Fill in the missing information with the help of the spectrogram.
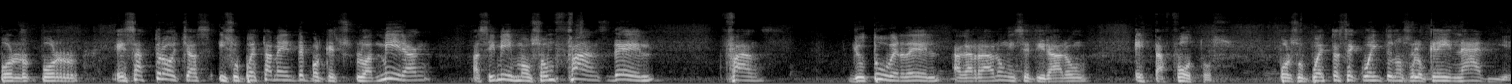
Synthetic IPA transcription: poɾpoɾe̞sast̪ɾo̞t͡ʃasisupwe̞st̪amẽnt̪e̞po̞ɾke̞sloaðmiɾaŋ | a̰simizmo̞so̞ɱfansd̪e̞el | fans | jut̪uβe̞ɾðeelaɣaraɾo̞ŋise̞t̪iɾaɾo̞ŋ | e̞st̪asfo̞t̪o̞̰s | po̞ɾsupwe̞st̪oesekwe̞nt̪ono̞se̞lo̞kɾe̞ːnaðjḛ

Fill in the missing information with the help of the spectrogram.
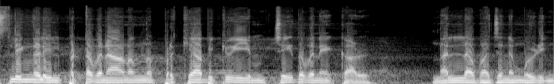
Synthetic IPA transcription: sliŋːɐɭilpeʈːɐʋɐnaːɳe̞nːɨprɐkʰjaːbikʲːuɣɐjumt͡ɕe̞jt̪ɐʋɐne̞ːkːaːɭ | nɐlːɐʋɐt͡ɕɐnɐmoɻiɲːu

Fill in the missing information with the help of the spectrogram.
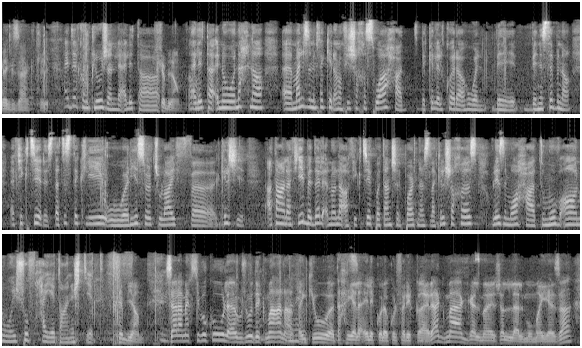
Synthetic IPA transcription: ʔɛɡza̰kt̪lḭ | hajd̪ilkʊnkluːʒʊnlɪʔalɪt̪aɪbja̰ʔʔalɪt̪aʔɪnːonɪħna | maleːzɪmnfakːɪɾʔɪnːofiʃɑxsˤwaːħɪd̪̚ | bikɪlːɪlkʊɾˤɑɦʊwːebbɪnɪsɪbna | fikt̪iːɾɪst̪at̪ɪst̪ɪkliwɾisəːɾt͡ʃwlajfkɪlːʃiː | ʔɑ̰t̪ˤɑʕnafibɪd̪eːlʔɪ̰nːolaʔafikt̪iːɾpot̪ɛnʃalpɑːɾt̪nəɾzlakɪlːʃɑxsˤ | wleːzɪmwaːħad̚t̪muːvʔaːnwjʃuːfħajeːt̪oʕanɪʒd̪ḭːd̪ | xɪbja̰msɑːɾamɛɾsibʊkulawʊʒuːd̪ɪkmaʕanat̪aŋkjut̪aħɪjːalaʔɪlɪkwɪlakʊlːfaɾiːqaɾˤaɡmaɡalmaʒalːalmʊmajːaza

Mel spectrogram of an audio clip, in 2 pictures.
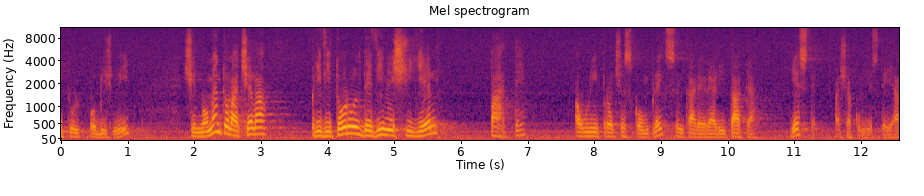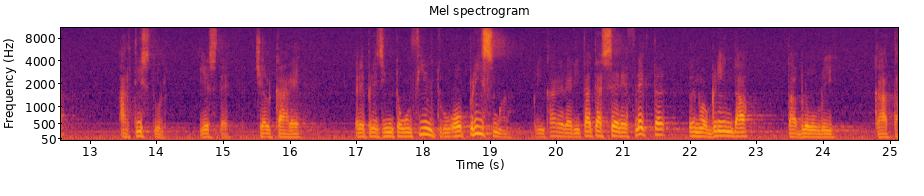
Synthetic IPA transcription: t̪ulo̞biʃnuit̪ | ʃiɨnmo̞mẽ̞nt̪ulat͡ʃe̞la | pɾivit̪o̞ɾuld̪e̞vine̞ʃije̞l | part̪e̞ | aunujpɾo̞t͡ʃe̞sko̞mple̞ksɨŋkaɾe̞ɾe̞alit̪at̪ea̰ | je̞st̪e̞̥ | a̰ʃa̰kṵmje̞̰st̪e̞̰ja̰ | a̰rt̪ist̪ul | je̞st̪e̞t͡ʃe̞lkaɾe̞ | re̞pɾe̞zint̪əunfilt̪ɾuo̞pɾizmə | pɾiŋkaɾe̞ɾealit̪at̪ease̞ɾe̞fle̞kt̪ə | ɨno̞ɡɾind̪a | t̪ablo̞uluj | kat̪a

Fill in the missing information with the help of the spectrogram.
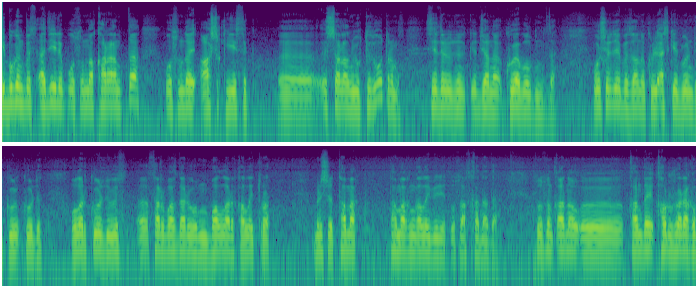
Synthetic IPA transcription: ebʏɡʲɪnbɪzæd̪e̞lɪkwo̞sonmɑqʰɑɾɑnət̪ːɑ | wo̞sənd̪ɑjɑʃəqje̞sɪk | əɪsʃɑɾɑlˠnənwɵt̪̚kʲɪzɪwo̞t̪əɾməz̥ | sɪzd̪ewɵzɪŋɪzʒɑnɑkʲʰʏwæbo̞lˠd̪əɴəzd̪ɑ | wo̞lˠʒe̞ɾd̪e̞bɪzɑnɑwkʲʰʏlːɪæskʲe̞ɾbɵlɪmd̪ɪkkʲʰɵɾd̪ɪk̚ | wo̞lˠɑɾkʲʰɵɾd̪ɪwɵzsɑɾbɑzd̪ɑɾəwo̞nəɴbɑlˠɑlˠɑɾəqʰɑlˠɑjt̪ʰʊɾɑd̪ | bɪɾɪnʃɪt̪ʰɑmɑq | t̪ʰɑmɑʁəɴqʰɑlˠɑjbe̞ɾe̞d̪ɪwo̞səɑsqɑnɑd̪ɑ | so̞s̬əɴɑnɑwəqʰɑnd̪ɑjqʰɑɾuʒɑɾɑʁə

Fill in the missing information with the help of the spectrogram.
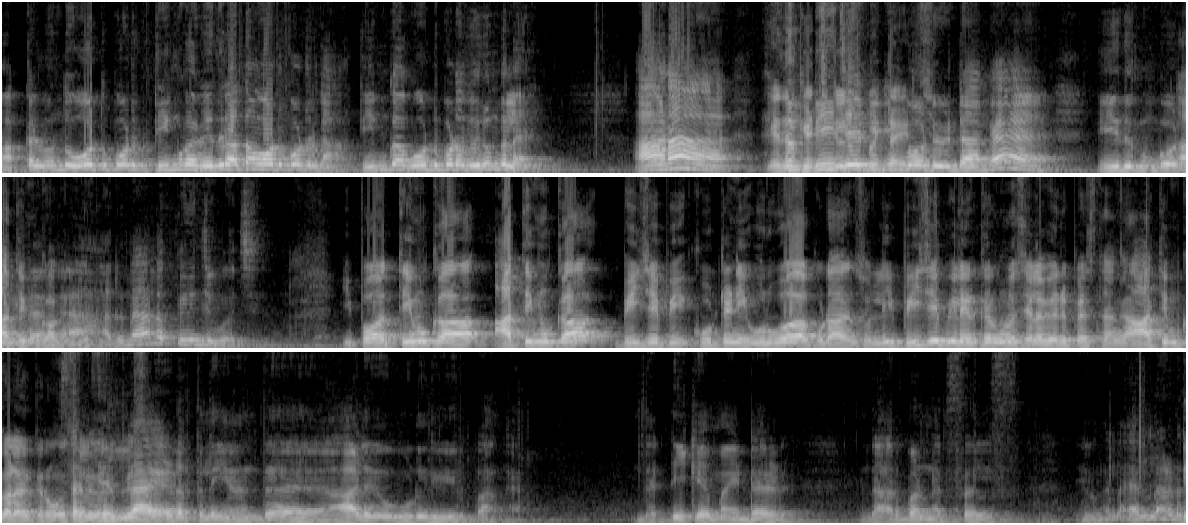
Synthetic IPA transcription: mɐkːɐɭʋɐnd̪ɯoːʈːɯp̬oːʈɪɾɯkːɐt̪iːmɯkːaːkɛðɪɾaːt̪̬ːãːoːʈːɯpoːʈːɯɾɯkːã̰ːt̪iːmʊkːaːkoːʈːɯp̬oːɽɐʋɪɾɯmbɪlɐ̰ | aːnaːɛðkːɐbɪkːɐeːpikːaːpoːʈːɯʋɪʈːaːŋɡɐ | ɪðɯkːɯmpoːʈɯːkɪɪmːaːkːaːkɡɐ̰ɐ̰ðɯmaːlɐpɪɾɪɲd͡ʒɯpo̰ːt͡ʃːɯ̥ | ɪpːoːt̪iːmʊkːaːaːt̪ːimʊkːaːbiːd͡ʒeːpikuːʈːɐɳiʊɾʊʋaːɣɐkːuːɽaːðɯnɯsɔlːibiːd͡ʒeːp̬ilɐɪɾɯk̬ːɪɾɐʋɭʊ̃sɪlɐpeːɾɯpeːsɯnaːŋɡɐaːt̪ːɪmʊkːaːlɐɪɾɯkːɐɾɐʋɐʊ̃sɪlɐpeɛɾlːaːɪɽɐt̪ːɪlɐjʊ̃ɪnd̪ɐaːɭɯɣɐuːɽɪɾɯʋiɪɾɯpːa̰ːŋɡɐ̰ | ɪnd̪ɐɖiːkeːmɐɪɳɖɐɽ | ɪnd̪ɐɐɾbɐnmɐksɐlsɪʋɐŋɡɐlːa̰ːɛlːaːɪ

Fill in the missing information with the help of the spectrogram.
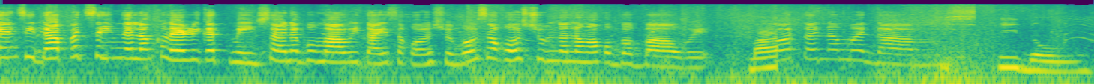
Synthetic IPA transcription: ɛnsid̪aːpɐt̪sejmnɐlɐŋklɛɹɪkɐt̪̚mejd͡ʒsaːnɐbʊmaːwit̪aːjosɐkost͡ʃʊmʔowsɐkost͡ʃʊmnɐlɐŋɐkobɐbaːwɪʔ | maot̪ɐnɐmɐd̪ampid̪ow

